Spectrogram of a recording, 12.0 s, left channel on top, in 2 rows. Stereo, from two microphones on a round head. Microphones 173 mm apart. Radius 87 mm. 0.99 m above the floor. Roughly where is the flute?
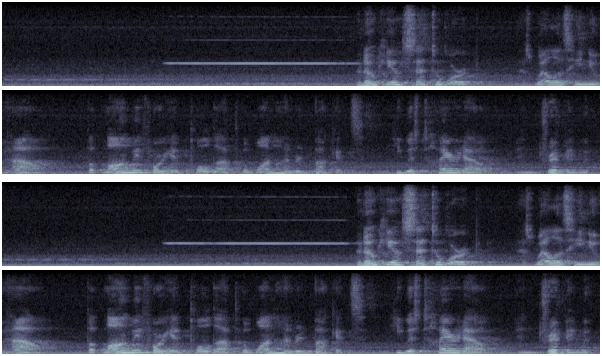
Centre.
